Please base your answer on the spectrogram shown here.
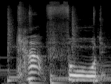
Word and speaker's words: Catford: Ford is instead pronounced FUD. Oh, so Cat Ford is Catford.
